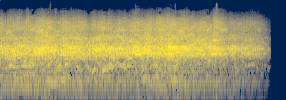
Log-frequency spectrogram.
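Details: Thousands of Demoiselle Cranes in a vast flock feeding and moving at Khichan Bird Sanctuary, Khichan village, Rajasthan, India, in winter. A dense, continuous chorus of overlapping trumpeting calls rises and falls without pause, then cuts off abruptly.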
